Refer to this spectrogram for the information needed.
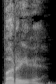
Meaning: prepositional singular of поры́в (porýv)
- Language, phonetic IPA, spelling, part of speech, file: Russian, [pɐˈrɨvʲe], порыве, noun, Ru-порыве.ogg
